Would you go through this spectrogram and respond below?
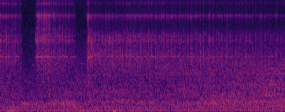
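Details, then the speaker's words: Tensioner pulley off car, hand-spun: steady gritty whir with thin high whistle from worn bearing that should be silent; spins freely; caused high-pitched whirring while driving, fixed by replacement. "as this pulley spins it should be completely silent because there should be almost no play between the bearings and the bearing surfaces that they ride on but this bearing sounds like this"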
